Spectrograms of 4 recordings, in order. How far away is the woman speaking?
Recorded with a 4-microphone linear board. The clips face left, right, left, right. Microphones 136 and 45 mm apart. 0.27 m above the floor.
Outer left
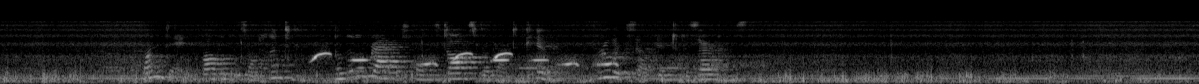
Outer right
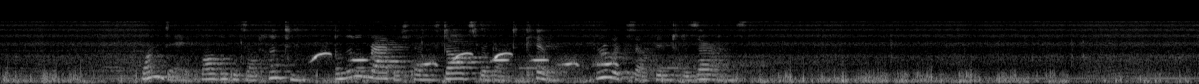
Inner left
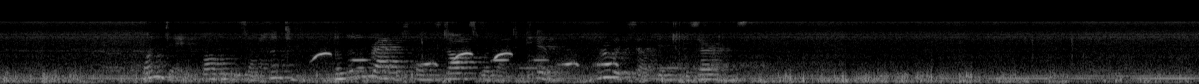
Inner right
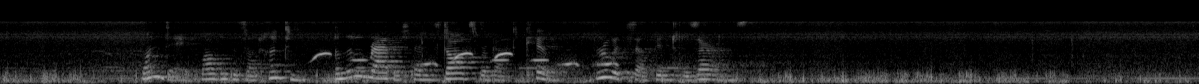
About 4 m.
